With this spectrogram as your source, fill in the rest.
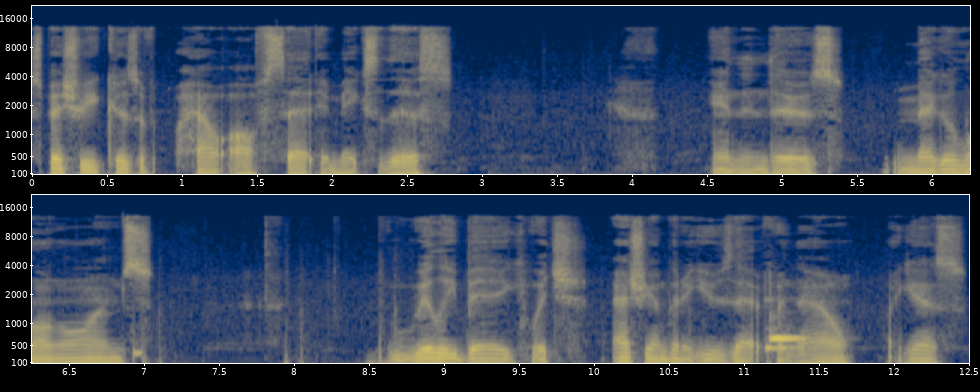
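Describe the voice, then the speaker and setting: Quiet and fairly low-pitched, a man speaks fairly slowly with long, frequent pauses. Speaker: gaming video creator. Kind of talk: casual game mod review talk. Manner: quiet, low-volume, recorded at night.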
